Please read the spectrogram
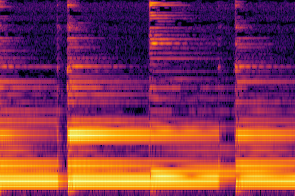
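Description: Acoustic guitar played fingerstyle: about four plucked notes, roughly half a second apart, each left ringing into the next.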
